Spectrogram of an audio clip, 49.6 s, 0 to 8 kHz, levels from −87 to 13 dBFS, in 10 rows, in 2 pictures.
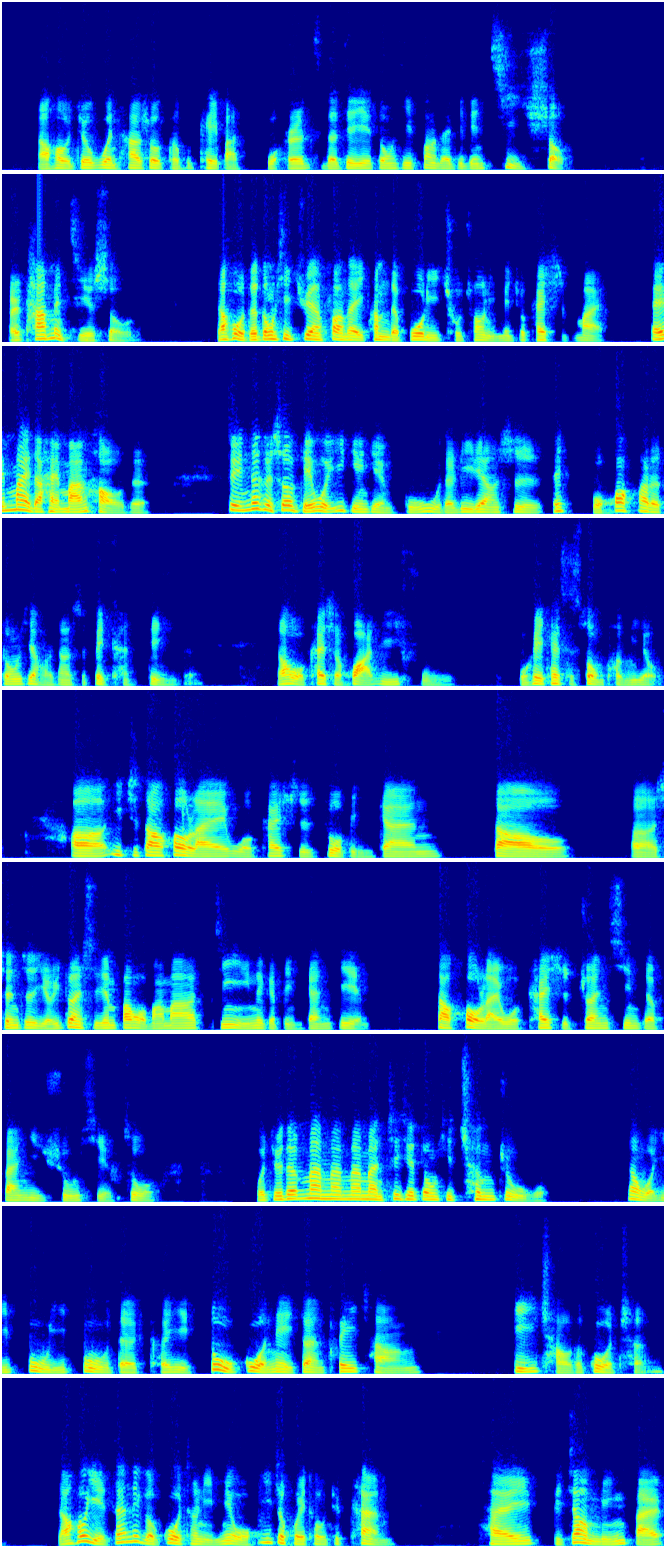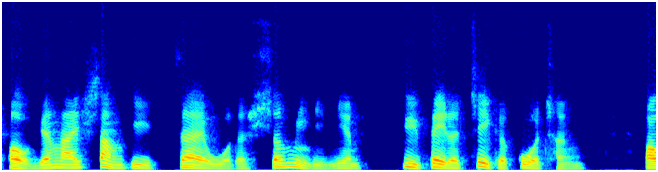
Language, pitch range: Chinese, 105-145 Hz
